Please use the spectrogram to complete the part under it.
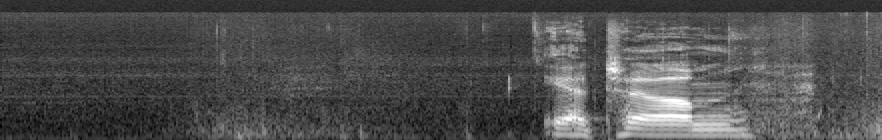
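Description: An elderly man speaks into a microphone, drawing out a word.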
